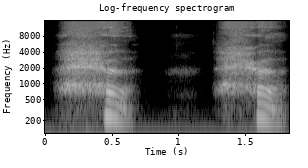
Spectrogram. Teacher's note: So if you see our throat is divided into three parts lower, middle and upper part on the basis of pronunciation of the letters. So H is from the middle part of the throat and it sound is H.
